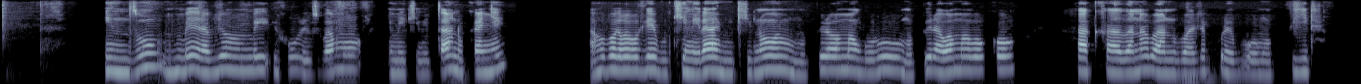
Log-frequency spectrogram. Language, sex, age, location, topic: Kinyarwanda, female, 18-24, Musanze, government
